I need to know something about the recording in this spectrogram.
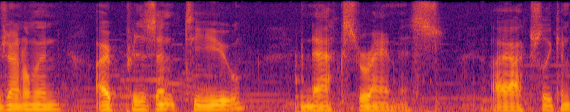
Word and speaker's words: Naxxramas: up ladies and gentlemen I present to you na Ramis I actually can pronounce it correctly because apparently I've been saying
